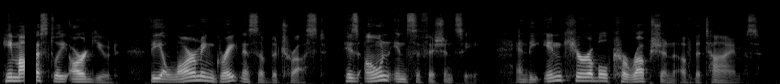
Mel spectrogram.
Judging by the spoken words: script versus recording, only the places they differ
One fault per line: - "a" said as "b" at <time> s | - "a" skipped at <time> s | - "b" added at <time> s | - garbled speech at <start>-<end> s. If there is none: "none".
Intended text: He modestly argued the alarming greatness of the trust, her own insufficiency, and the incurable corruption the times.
- "her" said as "his" at 3.4 s
- "of" added at 6.7 s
